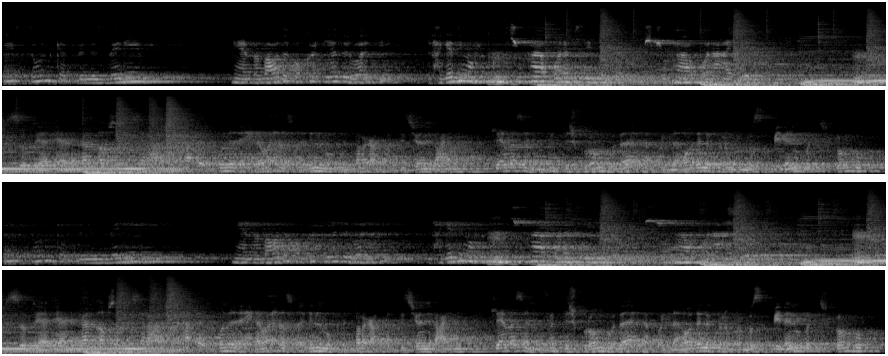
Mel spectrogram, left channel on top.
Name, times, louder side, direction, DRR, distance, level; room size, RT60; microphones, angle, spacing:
voice 1, 0.0-1.5 2.3-3.9 4.3-7.6, left 2 dB, 75° left, 5 dB, 0.5 m, -32 dB
sound 1, 5.3-10.7, equal, 15° left, 1.3 m, -29 dB
voice 2, 8.5-13.5 13.7-17.5, right 1 dB, 25° right, 2 dB, 0.5 m, -28 dB
5.8 x 4.2 x 5.2 m, 2.7 s
head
